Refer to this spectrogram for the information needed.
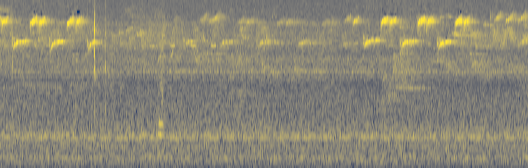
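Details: A Varied tit carrying nesting material near a suspected nest in a stone lantern keeps giving alarm calls: thin, high arched notes in quick runs, over steady low background noise.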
